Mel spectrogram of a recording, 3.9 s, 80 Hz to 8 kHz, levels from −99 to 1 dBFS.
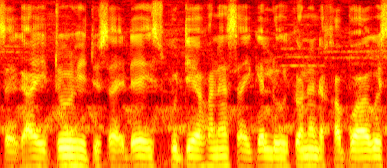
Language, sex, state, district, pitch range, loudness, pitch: Assamese, male, Assam, Sonitpur, 105-115 Hz, -15 LUFS, 110 Hz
